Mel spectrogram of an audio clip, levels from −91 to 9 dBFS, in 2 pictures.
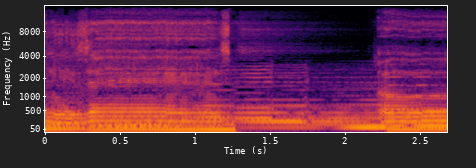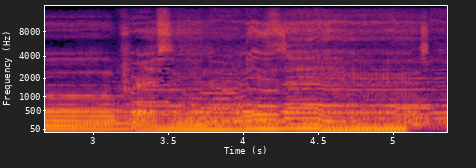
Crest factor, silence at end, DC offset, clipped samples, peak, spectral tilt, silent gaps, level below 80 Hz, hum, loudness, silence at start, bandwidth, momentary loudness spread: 14 dB; 0 s; under 0.1%; under 0.1%; -4 dBFS; -5.5 dB/octave; none; -24 dBFS; none; -19 LUFS; 0 s; 16 kHz; 6 LU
